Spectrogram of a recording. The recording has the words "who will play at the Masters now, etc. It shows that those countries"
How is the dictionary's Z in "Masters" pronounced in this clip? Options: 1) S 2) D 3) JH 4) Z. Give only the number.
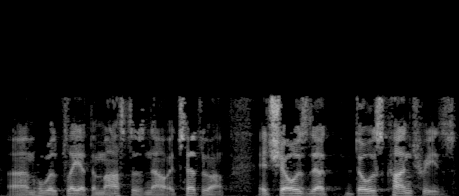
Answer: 4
